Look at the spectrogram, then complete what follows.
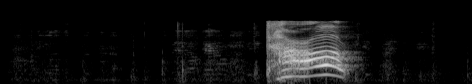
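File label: "chong2", Mandarin Chinese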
